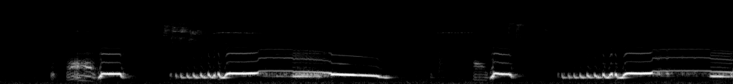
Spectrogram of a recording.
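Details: Pet puter pelung dove in Java, Indonesia, with its call compared to a baby crying: short clipped notes alternating with two long coos that begin with a buzzy burr and glide downward, plus faint high chirps.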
